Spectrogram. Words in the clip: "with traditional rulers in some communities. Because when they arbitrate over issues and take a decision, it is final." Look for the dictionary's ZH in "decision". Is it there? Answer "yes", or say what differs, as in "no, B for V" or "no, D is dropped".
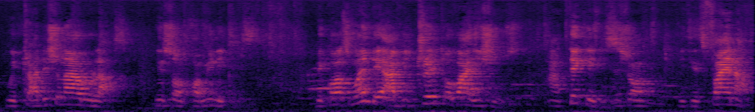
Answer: no, SH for ZH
